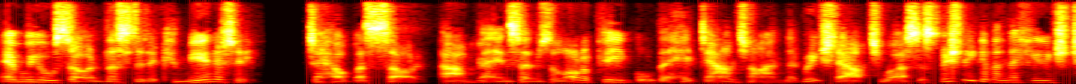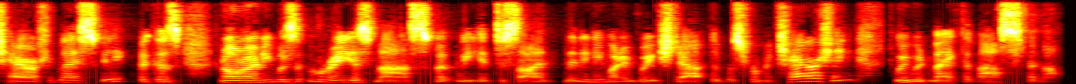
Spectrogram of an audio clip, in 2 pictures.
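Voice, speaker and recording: A middle-aged woman with a New Zealand accent and a husky voice, telling a business story conversationally in measured, explanatory phrases. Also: very deep voice, animated, bright, forceful tone, poor audio. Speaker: fashion business founder on a company podcast.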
